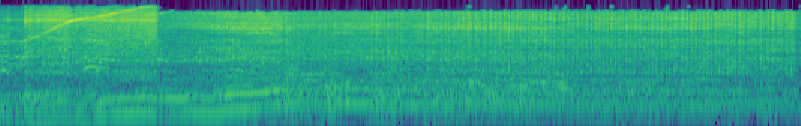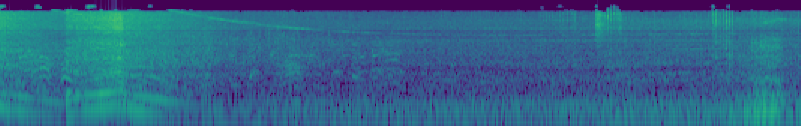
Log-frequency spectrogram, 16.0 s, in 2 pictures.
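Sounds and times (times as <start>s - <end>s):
engine revving hard: 0.0s - 11.0s, 15.2s - 16.0s.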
